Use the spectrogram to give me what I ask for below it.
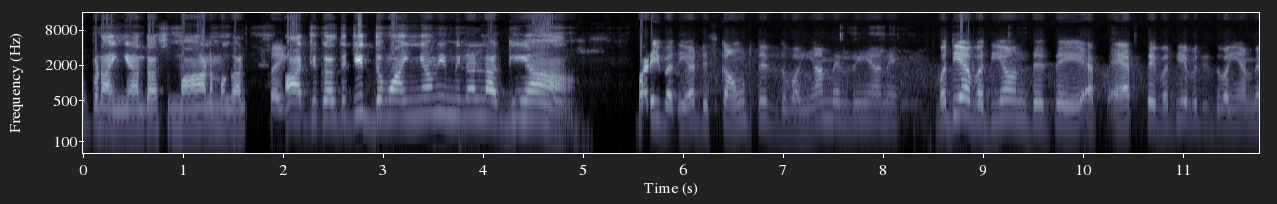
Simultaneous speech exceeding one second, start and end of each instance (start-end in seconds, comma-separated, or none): none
